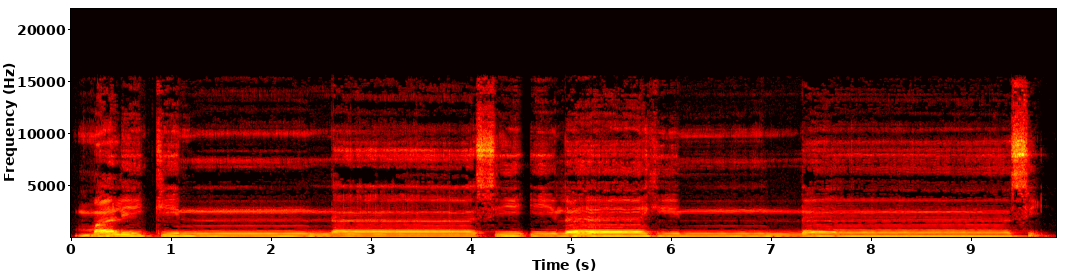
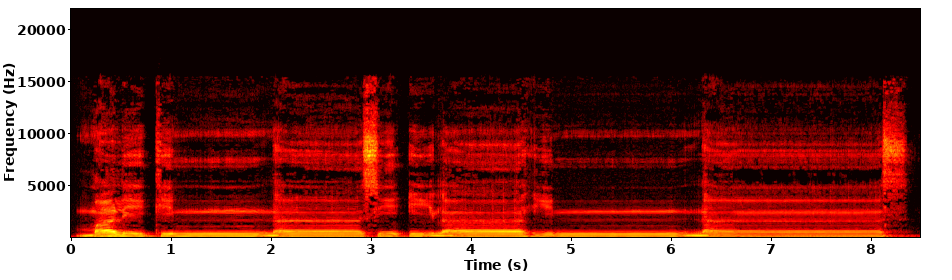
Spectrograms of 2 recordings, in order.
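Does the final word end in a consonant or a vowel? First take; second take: vowel; consonant. First: The last word ends with a short vowel. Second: The last word ends on a bare consonant.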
